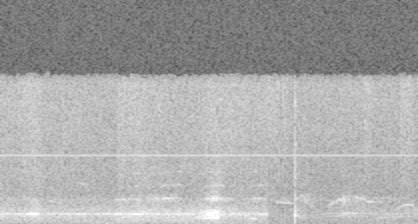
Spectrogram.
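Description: Tennis ball struck with a racket: a sharp pop at the start and another about three seconds in. Between them, about two seconds in, comes a short rising-and-falling call, the loudest sound.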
